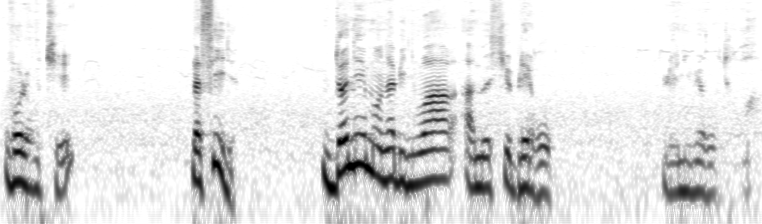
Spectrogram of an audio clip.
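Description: A man acting as a wry, polished, well-to-do gentleman in a French audio drama. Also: a little high, expressive, slow, pauses often, slightly rough, full character voice. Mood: obliging.

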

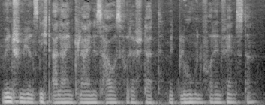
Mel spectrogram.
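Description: An actor playing a wistful, self-pitying gangster with an earnest, plaintive manner in an old radio play. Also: male voice, on the low side, completely flat delivery, moderate pace, a little mellow, close to an everyday voice. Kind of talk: 1950s radio comedy-drama acting. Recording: old radio recording with noise.

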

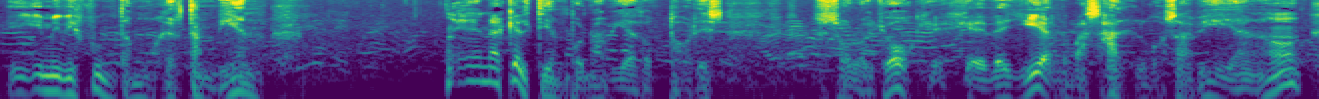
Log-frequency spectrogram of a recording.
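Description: Crazy old Central American uncle, slow gravelly voice, self-pitying, halting, radio drama, bustle behind. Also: male voice, a bass voice, big pitch swings, a crowd in the background, heavily acted. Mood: shaky, pleading. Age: older. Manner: rambling, halting, repeating himself.

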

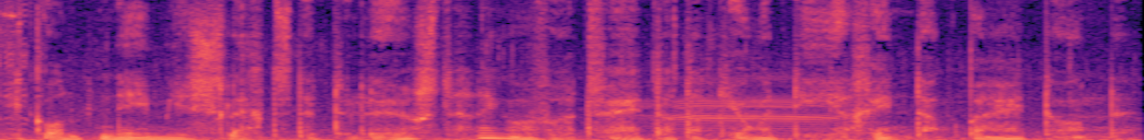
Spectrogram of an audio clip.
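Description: Deep, slow, stern pious mentor. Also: male voice, fairly even intonation, in a whisper. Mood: stern, lecturing. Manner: measured, didactic, formal. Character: stern, philosophising male mentor, gravely pious. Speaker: actor in a television drama series. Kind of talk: 1970s Dutch television drama acting. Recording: 1970s TV soundtrack with loud noise.

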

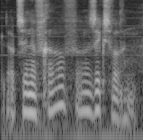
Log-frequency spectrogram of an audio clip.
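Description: An actor playing an eager, pedantic police assistant in a radio crime drama, prone to hesitant restarts. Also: male voice, mid-range voice, lively intonation, measured pace, gravelly, soft background music.

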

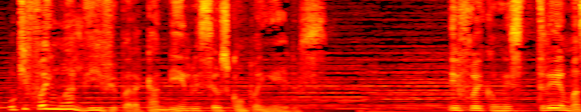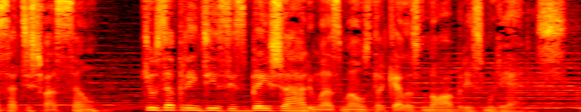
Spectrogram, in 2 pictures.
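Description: A man narrating a radio drama in a literary, expressive, scripted manner. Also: on the low side, measured pace. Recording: music behind the voice.

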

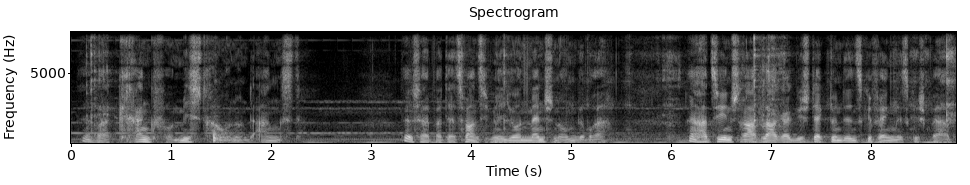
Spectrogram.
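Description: An actor playing an embittered, world-weary older Soviet ex-agent and mentor in a radio drama, speaking emphatically. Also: male voice, on the low side. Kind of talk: radio drama acting, monologue-like confession.

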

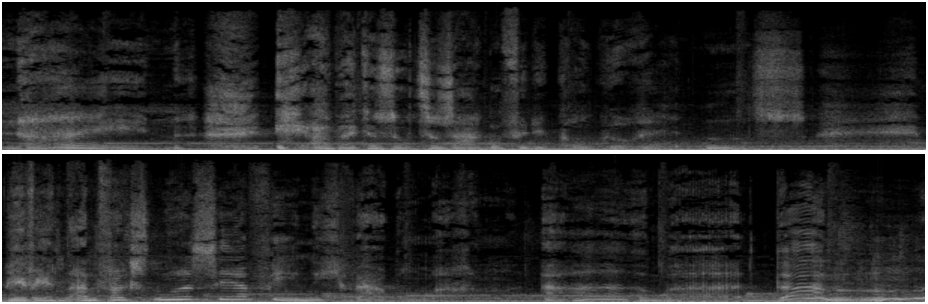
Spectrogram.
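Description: A slyly insistent businessman in a radio drama. His pitch swoops wildly as he flatters and pushes with oily politeness, pausing for effect over clear background music. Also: exaggerated voice. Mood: pushy, sly. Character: smooth, slyly insistent male businessman making a shady deal. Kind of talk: German radio drama acting. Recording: music behind.

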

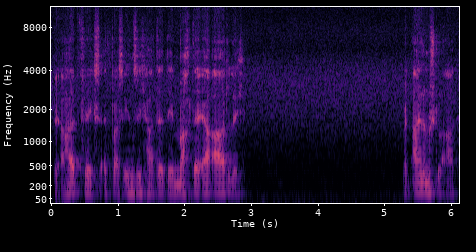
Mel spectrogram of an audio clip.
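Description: An actor playing an embittered, idealistic painter in a radio drama, speaking solemnly and rhapsodically, moving between hushed reverence and outbursts. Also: male voice, fairly low pitch, level tone, a little slow, creaky, slight background noise. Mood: reverent, nostalgic. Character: Lachmann, embittered, idealistic male painter revering his old master. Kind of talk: 1980s German radio drama acting.

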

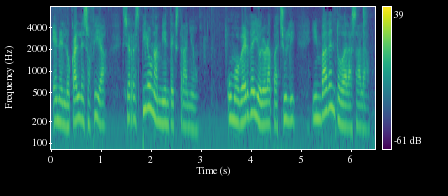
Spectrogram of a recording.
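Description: A woman reads scripted narration for a radio soap. Her voice sits at an average pitch, with faint music underneath. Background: soft music.

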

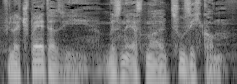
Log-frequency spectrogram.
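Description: Low-voiced, terse police investigator. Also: male voice, normal speed, a little mellow. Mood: reserved. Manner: terse, matter-of-fact. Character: sober, probing male police investigator. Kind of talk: naturalistic radio drama acting.

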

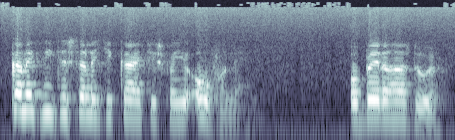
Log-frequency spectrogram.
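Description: High-voiced cheeky young student, tinny radio. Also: male voice, very animated, fast talker. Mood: curious, eager. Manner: cheeky, jocular. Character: cocky, playful student son, eager and curious. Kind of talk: 1960s Dutch radio play acting. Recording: narrow, tinny 1960s radio recording.

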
